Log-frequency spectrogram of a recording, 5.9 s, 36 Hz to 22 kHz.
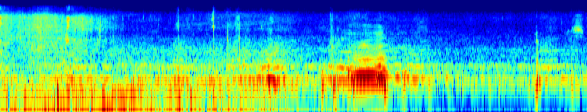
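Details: Honey bees in a stack of three eight-frame hive boxes, opened on March 10th, somewhat hostile: steady low droning hum with a harmonic above it, broken by wooden knocks and clunks from hive handling.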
